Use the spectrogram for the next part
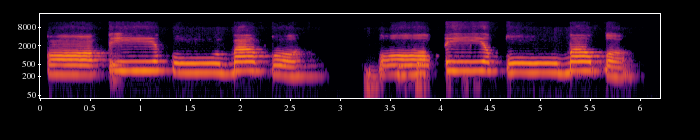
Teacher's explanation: Di huruf qaf dan to ketika dia qalqalah, nah dia qalqalahnya seperti fathah tapi tidak sempurna fathah, maksudnya sepertiga fathahnya. Jadi tebal.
